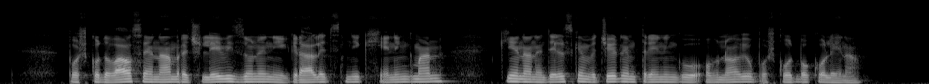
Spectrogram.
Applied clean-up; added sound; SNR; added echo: none; none; none; none.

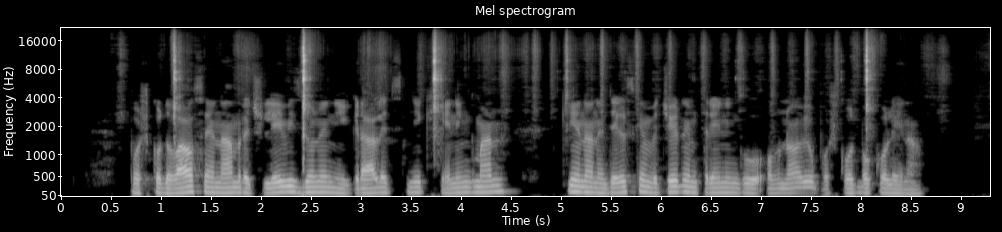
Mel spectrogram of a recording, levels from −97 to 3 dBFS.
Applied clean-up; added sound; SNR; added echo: classical method Wiener filter.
